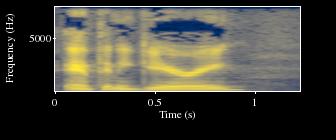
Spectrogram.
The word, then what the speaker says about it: Anthony Geary: Anthony Geary.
